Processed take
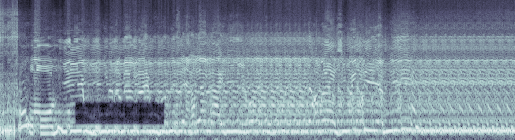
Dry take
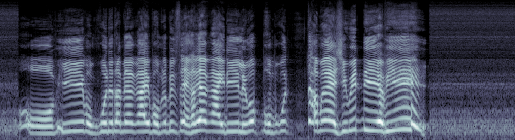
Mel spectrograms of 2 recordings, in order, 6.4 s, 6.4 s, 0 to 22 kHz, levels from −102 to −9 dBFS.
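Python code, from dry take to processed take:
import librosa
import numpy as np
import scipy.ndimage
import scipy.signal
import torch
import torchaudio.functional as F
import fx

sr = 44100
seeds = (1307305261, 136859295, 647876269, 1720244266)

p1 = fx.spec_dropout(x, sr, seeds[0], share_pct=20)
p2 = fx.graphic_eq(p1, sr, hz=(125, 250, 500, 1000, 2000, 4000, 8000), db=(4, 12, -10, 9, -4, 8, 11))
p3 = p2 + fx.echo_swell(p2, sr, ms=119, loudest=5, wet_db=-11.5, dry=0)
p4 = fx.leveller(p3, sr, passes=2)
p5 = fx.spec_erase(p4, sr, start_s=0.93, length_s=1.13, low_hz=400.0, high_hz=1100.0)
p6 = fx.env_flatten(p5, sr, amount_pct=100)
y = p6 * 10.0 ** (-6.5 / 20.0)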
